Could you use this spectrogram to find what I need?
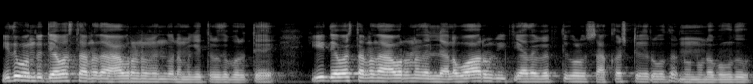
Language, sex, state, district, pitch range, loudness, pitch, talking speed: Kannada, male, Karnataka, Koppal, 120-155 Hz, -16 LUFS, 135 Hz, 125 wpm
